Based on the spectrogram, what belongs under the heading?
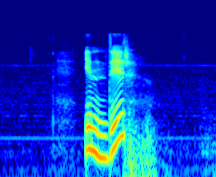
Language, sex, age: Norwegian, female, 30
